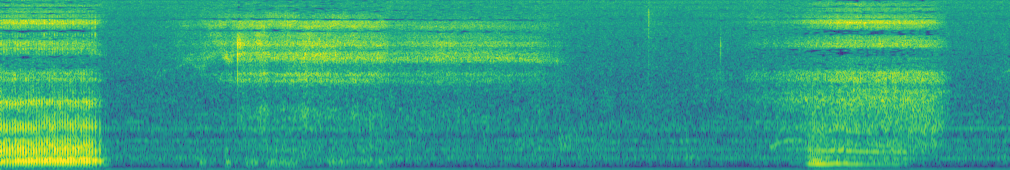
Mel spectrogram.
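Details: Dog snoring loudly, with snorting, rattling breaths at the start and end and softer breathing between; the snoring stopped whenever the TV was turned off.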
